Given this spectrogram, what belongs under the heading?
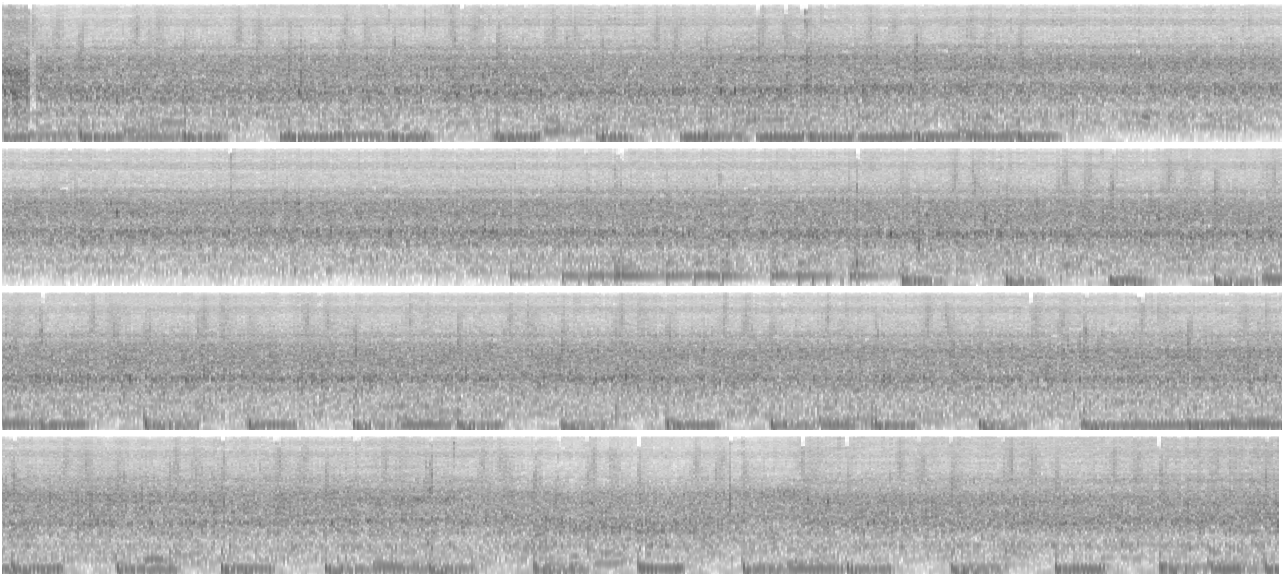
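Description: A river in Jamaica flows steadily, its broad rushing wash close and constant, with low rhythmic thumps beneath and a brief dip in level partway through.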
